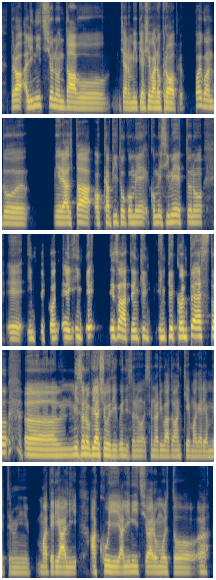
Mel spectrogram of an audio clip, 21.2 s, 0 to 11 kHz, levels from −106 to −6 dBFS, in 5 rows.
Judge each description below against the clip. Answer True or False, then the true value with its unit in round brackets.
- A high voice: False (140 Hz)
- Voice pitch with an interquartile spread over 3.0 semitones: True (4.1 semitones)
